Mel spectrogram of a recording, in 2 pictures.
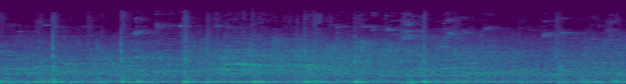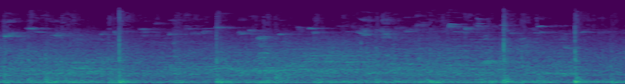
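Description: A basketball bounces on a hard gym floor in quick, steady thuds.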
